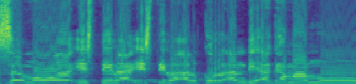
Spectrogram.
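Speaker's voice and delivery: high, slow, spelled-out demand; slow insistent lecturing; slow emphatic demand. Real, not acted. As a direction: lay down the rule slowly. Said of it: "laying down demands slowly".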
